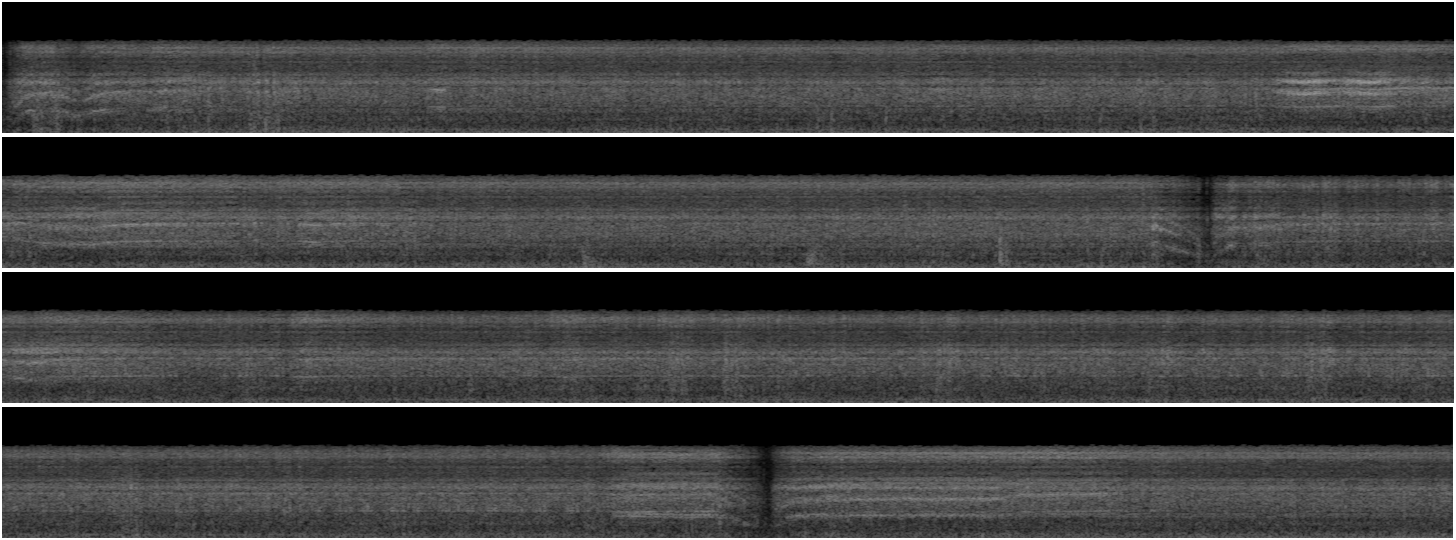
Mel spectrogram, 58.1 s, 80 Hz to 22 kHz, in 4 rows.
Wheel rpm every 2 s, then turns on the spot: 70, 220, 230, 230, 230, 230, 230, 220, 230, 230, 230, 230, 230, 160, 230, 230, 230, 230, 230, 230, 230, 240, 230, 230, 240, 160, 190, 230, 230.
none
